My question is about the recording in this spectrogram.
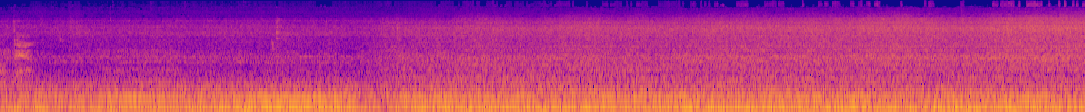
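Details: WMF pressure cooker heating, binaural recording: low rumble of boiling water with soft steam hiss growing stronger as pressure builds; normal steam venting.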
